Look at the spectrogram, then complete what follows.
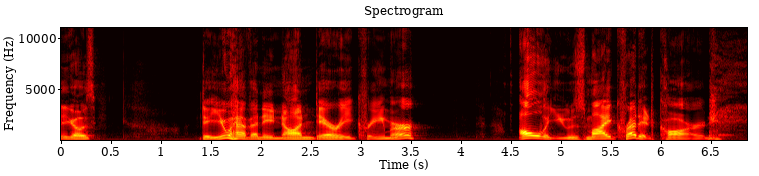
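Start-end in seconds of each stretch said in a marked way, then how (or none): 1.4-6.6 mock American accent, pitched lower. Retelling a favorite South Park joke, doing the announcer's impression of Americans. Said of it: "You want to hear my impression of Americans?".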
